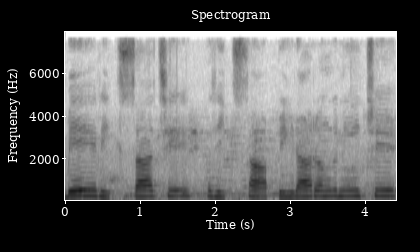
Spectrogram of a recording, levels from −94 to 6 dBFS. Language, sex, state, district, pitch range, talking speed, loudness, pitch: Gujarati, female, Gujarat, Gandhinagar, 240-265 Hz, 95 wpm, -16 LUFS, 260 Hz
